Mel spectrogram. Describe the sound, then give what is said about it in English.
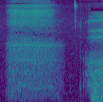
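A slow, steady breath drawn in through the mouth as part of a relaxing breathing exercise, a soft airy hiss lasting about a second, quiet and alone, followed by a brief click and another faint breathy rush. “Breathe in”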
